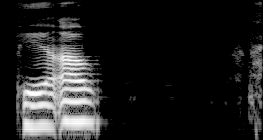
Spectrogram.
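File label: "fur coat", Mandarin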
